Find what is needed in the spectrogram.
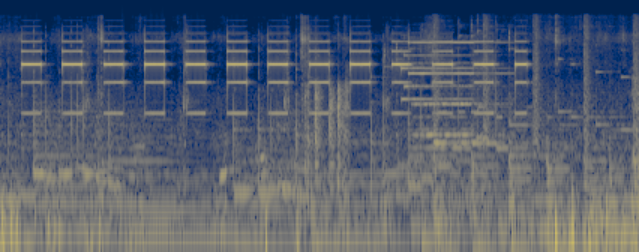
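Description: Electronic buzzer of a piso wifi coin-operated vending machine beeping rapidly, about two high beeps a second, while it waits for a coin to be inserted. Near the end the beeps are joined by a busier run of tones as the coin is credited.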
